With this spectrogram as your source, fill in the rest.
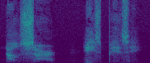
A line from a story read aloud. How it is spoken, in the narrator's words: The boy whispers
